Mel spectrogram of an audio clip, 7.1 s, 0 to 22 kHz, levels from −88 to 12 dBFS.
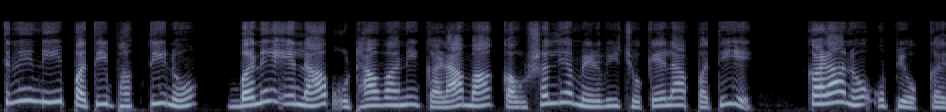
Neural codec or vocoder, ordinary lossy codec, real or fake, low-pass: vocoder, 22.05 kHz, 80 mel bands, WaveNeXt; none; fake; 9.9 kHz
